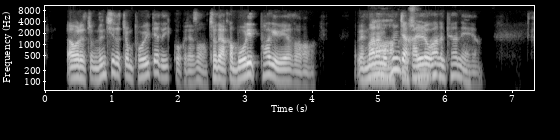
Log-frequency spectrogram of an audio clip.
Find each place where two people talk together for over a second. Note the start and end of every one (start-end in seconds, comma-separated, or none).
4.8-6.4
